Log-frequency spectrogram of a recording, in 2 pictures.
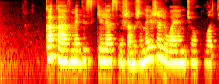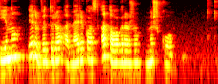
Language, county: Lithuanian, Kaunas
